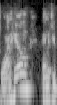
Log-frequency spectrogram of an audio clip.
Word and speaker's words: Juan Gil: some people don't know the brand and they pronounce it one gill but it is actually like you say it's actually pronounced juan hill and if you pronounce it in spanish they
